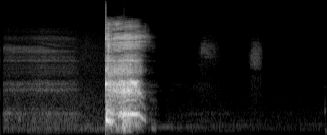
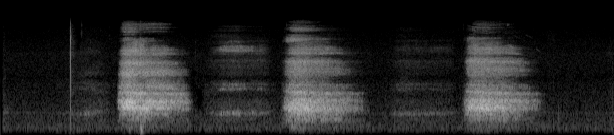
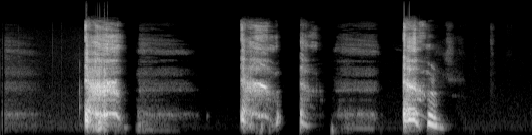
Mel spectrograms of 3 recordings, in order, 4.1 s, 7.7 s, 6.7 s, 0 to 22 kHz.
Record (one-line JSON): {"cough_length": "4.1 s", "cough_amplitude": 32767, "cough_signal_mean_std_ratio": 0.26, "exhalation_length": "7.7 s", "exhalation_amplitude": 6960, "exhalation_signal_mean_std_ratio": 0.45, "three_cough_length": "6.7 s", "three_cough_amplitude": 32732, "three_cough_signal_mean_std_ratio": 0.33, "survey_phase": "beta (2021-08-13 to 2022-03-07)", "age": "45-64", "gender": "Female", "wearing_mask": "No", "symptom_cough_any": true, "symptom_runny_or_blocked_nose": true, "symptom_headache": true, "symptom_change_to_sense_of_smell_or_taste": true, "symptom_loss_of_taste": true, "symptom_onset": "4 days", "smoker_status": "Never smoked", "respiratory_condition_asthma": false, "respiratory_condition_other": false, "recruitment_source": "Test and Trace", "submission_delay": "1 day", "covid_test_result": "Positive", "covid_test_method": "LAMP"}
